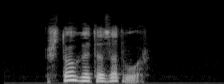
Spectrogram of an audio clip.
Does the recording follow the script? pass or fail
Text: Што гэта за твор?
pass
